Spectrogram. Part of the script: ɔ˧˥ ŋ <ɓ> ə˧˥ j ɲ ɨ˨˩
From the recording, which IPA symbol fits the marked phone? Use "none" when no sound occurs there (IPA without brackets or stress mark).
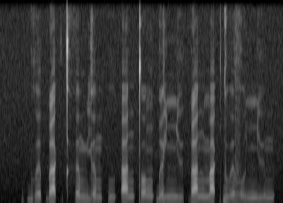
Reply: ɓ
